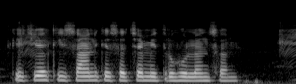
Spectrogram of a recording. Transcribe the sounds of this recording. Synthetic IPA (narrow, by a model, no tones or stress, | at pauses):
ket͡ʃijəkisankesətːʃemit̪ɾəɦolənsən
